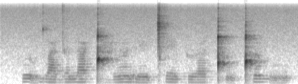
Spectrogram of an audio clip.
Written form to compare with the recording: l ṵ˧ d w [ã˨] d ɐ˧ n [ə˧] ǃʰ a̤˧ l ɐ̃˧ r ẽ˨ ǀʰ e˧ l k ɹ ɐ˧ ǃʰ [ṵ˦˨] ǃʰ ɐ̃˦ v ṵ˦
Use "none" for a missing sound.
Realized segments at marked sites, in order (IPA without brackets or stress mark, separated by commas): a˨, a˧, ṵ˦˨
